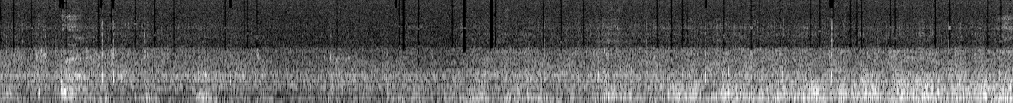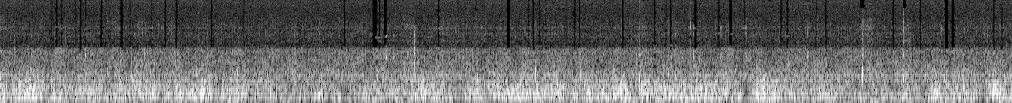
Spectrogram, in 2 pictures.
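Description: Bicycle tyres roll along a paved path.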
